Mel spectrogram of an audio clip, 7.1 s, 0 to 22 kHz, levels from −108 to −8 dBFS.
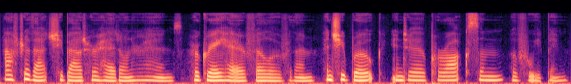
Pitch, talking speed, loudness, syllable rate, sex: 175 Hz, 195 wpm, -18 LUFS, 4.6 syllables/s, female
